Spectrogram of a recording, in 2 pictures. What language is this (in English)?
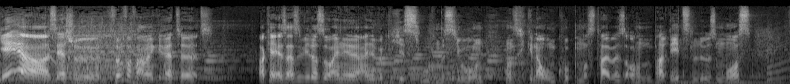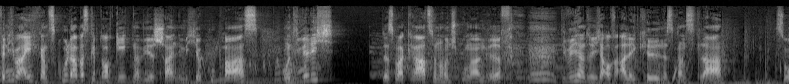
German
